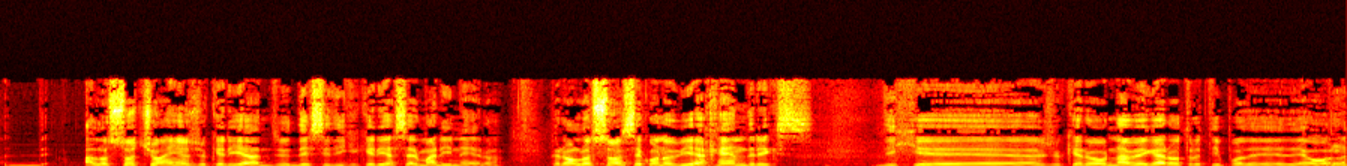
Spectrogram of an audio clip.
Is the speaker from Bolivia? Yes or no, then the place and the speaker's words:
yes; Bolivia; born there; also born or lived in Brazil; yo nací en Bolivia, viví en Brasil, entonces tuve la oportunidad de entender culturas tan diferentes a la vez.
